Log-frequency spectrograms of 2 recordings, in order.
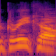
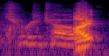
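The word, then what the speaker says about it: Treecko: Or Greco. I don't remember how to pronounce it. Ow! Why? Would you call him Greco? He said Greco. It's Trico.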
